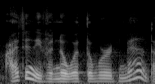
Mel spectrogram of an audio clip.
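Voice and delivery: ordinary delivery

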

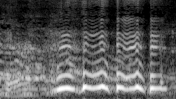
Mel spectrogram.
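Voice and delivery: real amused laughter in the voice; laughing. Real, not acted. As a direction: break up laughing as you say it. Joking aside, bursts into laughter.

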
